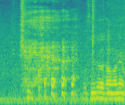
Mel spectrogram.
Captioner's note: laughs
